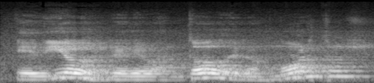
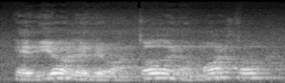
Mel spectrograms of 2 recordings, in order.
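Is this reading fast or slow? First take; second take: slow; fast. First: It is read at a noticeably slower pace. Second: It is read at a normal, quicker pace.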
